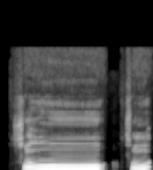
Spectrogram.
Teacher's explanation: সু সু এক আলিফ টান পেশের পরে ওয়াও সাকিন।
